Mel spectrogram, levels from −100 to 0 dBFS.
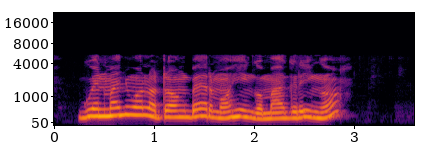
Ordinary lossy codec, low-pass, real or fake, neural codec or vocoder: none; 5.4 kHz; real; none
